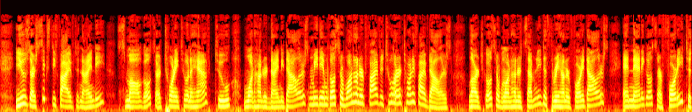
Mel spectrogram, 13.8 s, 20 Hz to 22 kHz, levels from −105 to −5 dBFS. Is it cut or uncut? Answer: uncut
